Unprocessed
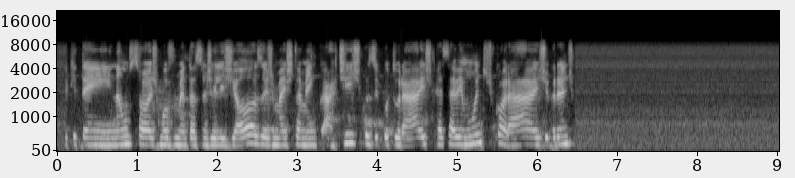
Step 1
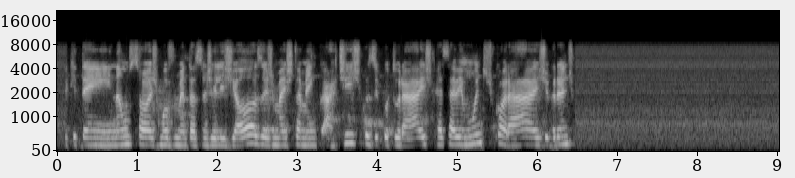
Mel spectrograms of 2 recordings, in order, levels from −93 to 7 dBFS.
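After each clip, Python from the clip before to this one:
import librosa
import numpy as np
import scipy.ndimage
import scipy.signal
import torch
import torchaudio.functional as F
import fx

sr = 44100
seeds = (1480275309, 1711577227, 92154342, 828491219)

y = fx.weighting(x, sr, curve='A')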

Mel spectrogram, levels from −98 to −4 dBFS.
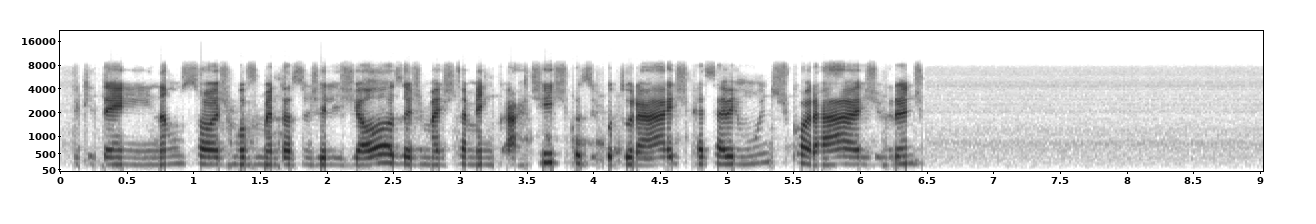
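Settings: y = fx.level_steps(x, sr, step_db=23)
y = y * librosa.db_to_amplitude(5.0)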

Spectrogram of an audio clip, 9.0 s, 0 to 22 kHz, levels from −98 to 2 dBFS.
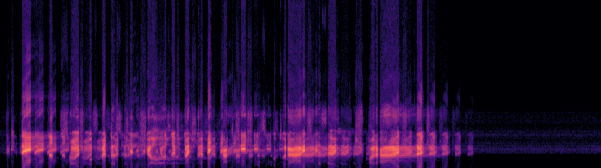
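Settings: y = fx.ladder_highpass(x, sr, hz=2200.0, resonance_pct=65)
y = fx.leveller(y, sr, passes=1)
y = fx.echo_feedback(y, sr, ms=191, feedback_pct=42, wet_db=-12.5)
y = y * librosa.db_to_amplitude(-4.0)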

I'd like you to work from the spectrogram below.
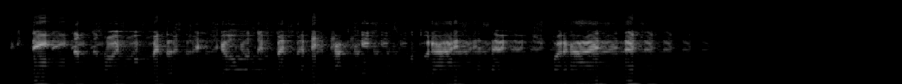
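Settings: y = fx.robotise(x, sr, hz=174.0)
y = fx.room_shoebox(y, sr, seeds[0], volume_m3=800.0, walls='furnished', distance_m=0.89)
y = y * librosa.db_to_amplitude(-2.0)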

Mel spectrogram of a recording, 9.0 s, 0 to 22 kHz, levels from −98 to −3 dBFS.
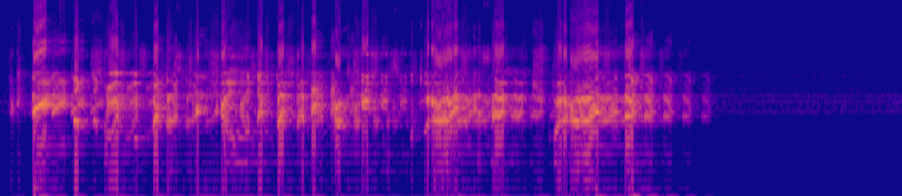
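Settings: y = np.clip(x, -10.0 ** (-28.0 / 20.0), 10.0 ** (-28.0 / 20.0))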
